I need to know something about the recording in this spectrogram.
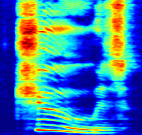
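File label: "choose", English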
